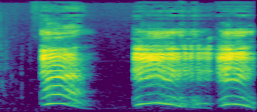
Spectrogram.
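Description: A man at the head of a long meeting table clears his throat in three loud, rough voiced bursts, the first alone after a short pause and the last two nearly back to back, with no speech.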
